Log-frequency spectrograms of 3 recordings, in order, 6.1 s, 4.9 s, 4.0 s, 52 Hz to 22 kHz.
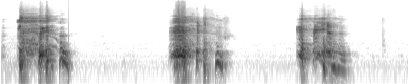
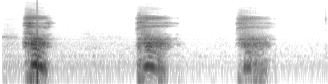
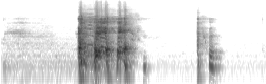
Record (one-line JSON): {"three_cough_length": "6.1 s", "three_cough_amplitude": 32768, "three_cough_signal_mean_std_ratio": 0.4, "exhalation_length": "4.9 s", "exhalation_amplitude": 25705, "exhalation_signal_mean_std_ratio": 0.33, "cough_length": "4.0 s", "cough_amplitude": 32768, "cough_signal_mean_std_ratio": 0.34, "survey_phase": "beta (2021-08-13 to 2022-03-07)", "age": "45-64", "gender": "Female", "wearing_mask": "No", "symptom_cough_any": true, "symptom_runny_or_blocked_nose": true, "symptom_sore_throat": true, "symptom_fever_high_temperature": true, "symptom_change_to_sense_of_smell_or_taste": true, "symptom_onset": "5 days", "smoker_status": "Ex-smoker", "respiratory_condition_asthma": false, "respiratory_condition_other": false, "recruitment_source": "Test and Trace", "submission_delay": "2 days", "covid_test_result": "Positive", "covid_test_method": "ePCR"}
